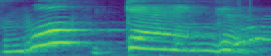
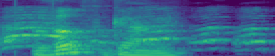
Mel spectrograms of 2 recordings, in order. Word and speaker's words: Wolfgang: Who the f*** is Wolfgang? Actually, Lucy, I believe it's pronounced Wolfgang. And it's German, or Deutsch.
